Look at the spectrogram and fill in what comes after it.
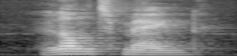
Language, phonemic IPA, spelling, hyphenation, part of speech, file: Dutch, /ˈlɑnt.mɛi̯n/, landmijn, land‧mijn, noun, Nl-landmijn.ogg
- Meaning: land mine (explosive device buried in the ground)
